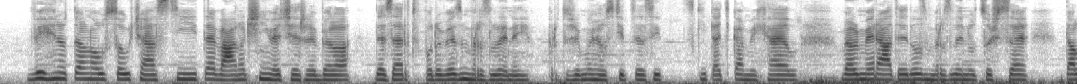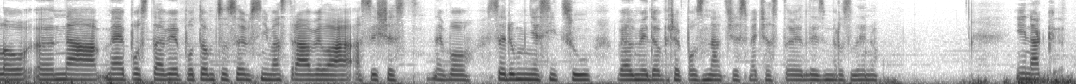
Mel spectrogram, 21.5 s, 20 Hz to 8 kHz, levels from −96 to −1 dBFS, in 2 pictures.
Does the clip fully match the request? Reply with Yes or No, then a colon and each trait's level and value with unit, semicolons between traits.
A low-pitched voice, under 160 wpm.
No: medium, 175 Hz; average, 130 wpm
